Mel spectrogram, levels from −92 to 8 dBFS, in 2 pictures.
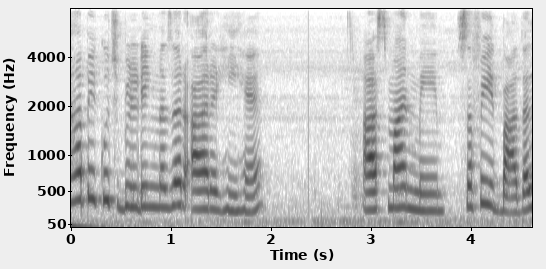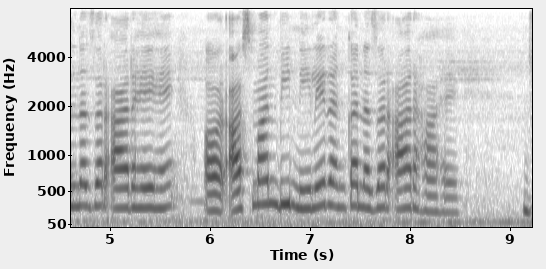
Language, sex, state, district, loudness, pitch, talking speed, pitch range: Hindi, female, Chhattisgarh, Sukma, -28 LUFS, 270 Hz, 170 wpm, 230-295 Hz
